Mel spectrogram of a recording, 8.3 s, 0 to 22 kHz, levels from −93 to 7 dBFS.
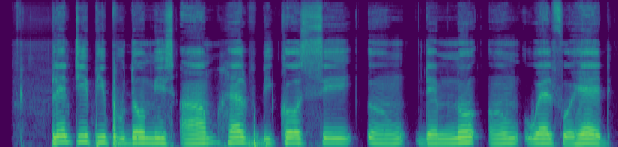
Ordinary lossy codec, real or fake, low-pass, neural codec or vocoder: none; fake; none; vocoder, 48 kHz, 128 mel bands, Vocos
